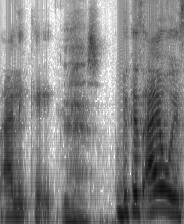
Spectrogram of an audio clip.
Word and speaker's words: Aliker: Aleke is the correct pronunciation.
